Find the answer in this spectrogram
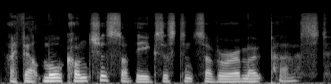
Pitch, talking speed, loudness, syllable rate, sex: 140 Hz, 200 wpm, -18 LUFS, 5.5 syllables/s, male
